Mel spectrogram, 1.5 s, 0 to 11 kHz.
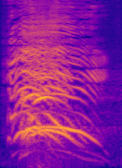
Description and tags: Group of people - Screaming Yeaaaah - Outside - 04
A group of people (+/- 7 persons) cheering and screaming "Yeeaah" - Exterior recording - Mono.
people, Group, cheering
